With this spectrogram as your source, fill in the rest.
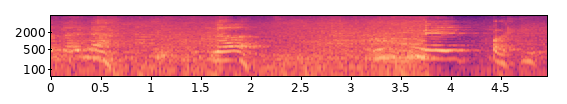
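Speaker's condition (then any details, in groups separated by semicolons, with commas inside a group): Cerebral palsy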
